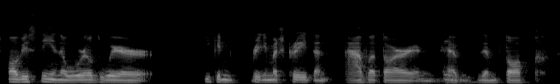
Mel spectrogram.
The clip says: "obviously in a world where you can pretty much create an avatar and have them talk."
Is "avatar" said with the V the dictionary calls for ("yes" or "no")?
yes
